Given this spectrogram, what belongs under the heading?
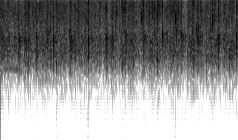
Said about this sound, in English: Let us applaud them today, friends.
